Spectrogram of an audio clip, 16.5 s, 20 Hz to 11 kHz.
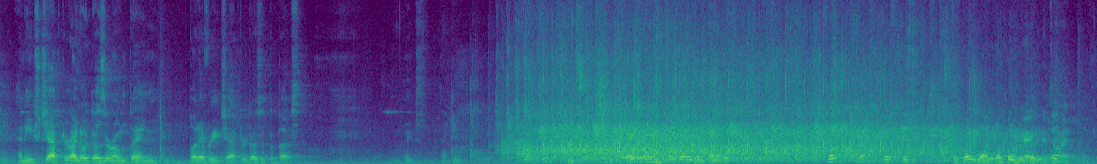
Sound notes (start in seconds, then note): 7.4 audience applauds; 9.9 people chatter indistinctly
